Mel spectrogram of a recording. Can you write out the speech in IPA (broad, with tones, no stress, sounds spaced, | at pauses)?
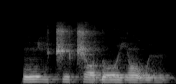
ɲ iː˦ t͡ʃ ɨ˦ t͡ʃ ɔ˦ ɗ oː˦ j ɔ̃˦ w ɨ˦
